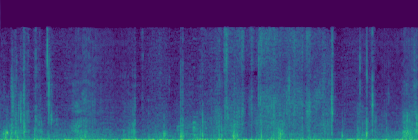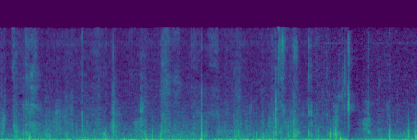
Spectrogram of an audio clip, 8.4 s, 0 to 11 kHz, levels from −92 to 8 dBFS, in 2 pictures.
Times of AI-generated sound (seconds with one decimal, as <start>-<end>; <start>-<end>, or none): 0.7-1.3; 3.5-7.3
